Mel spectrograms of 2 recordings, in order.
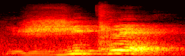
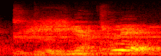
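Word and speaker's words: giclée: It's pronounced Giclee. Giclee. Giclee.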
